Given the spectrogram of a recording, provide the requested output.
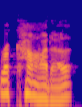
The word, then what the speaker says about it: ricotta: It's not ricotta. It's ricotta.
